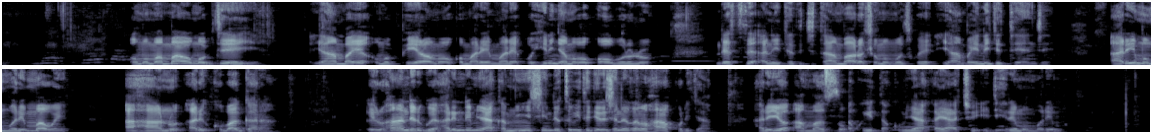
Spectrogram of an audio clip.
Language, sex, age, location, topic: Kinyarwanda, male, 25-35, Nyagatare, agriculture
